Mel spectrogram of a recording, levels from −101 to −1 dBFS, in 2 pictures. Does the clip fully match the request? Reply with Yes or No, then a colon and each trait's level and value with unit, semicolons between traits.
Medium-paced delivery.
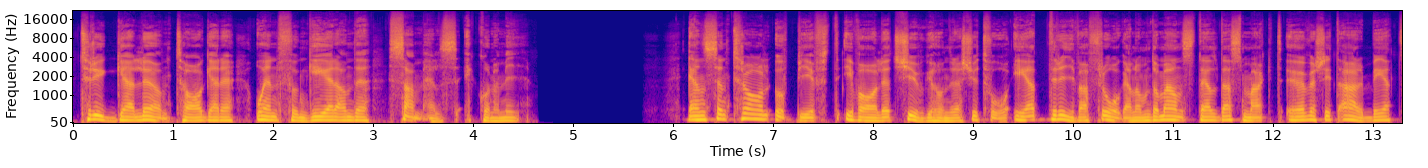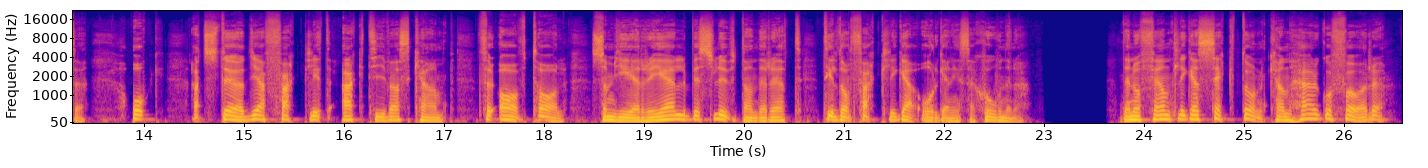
No: slow, 105 wpm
